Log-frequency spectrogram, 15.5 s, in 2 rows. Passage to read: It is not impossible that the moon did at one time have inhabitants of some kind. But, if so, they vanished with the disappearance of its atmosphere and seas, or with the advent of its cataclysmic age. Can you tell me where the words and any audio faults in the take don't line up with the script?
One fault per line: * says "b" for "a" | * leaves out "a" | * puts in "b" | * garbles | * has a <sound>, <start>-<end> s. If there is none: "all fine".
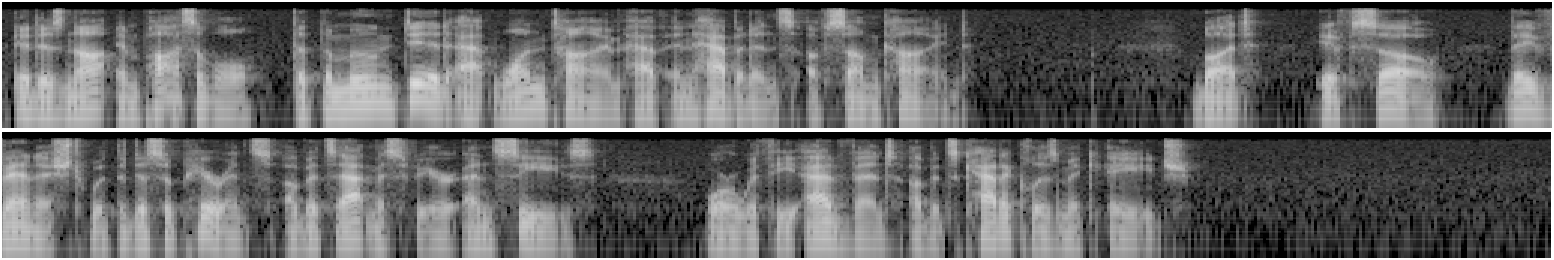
all fine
